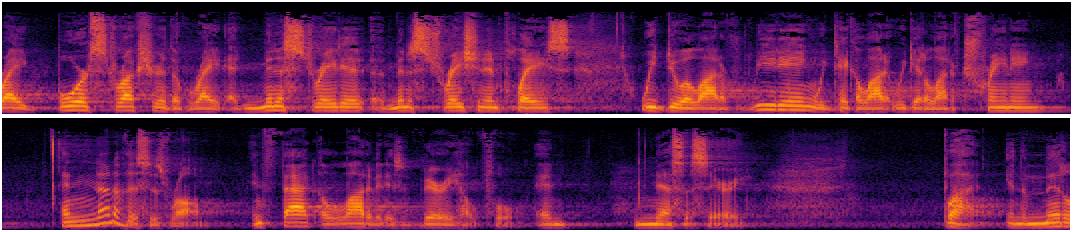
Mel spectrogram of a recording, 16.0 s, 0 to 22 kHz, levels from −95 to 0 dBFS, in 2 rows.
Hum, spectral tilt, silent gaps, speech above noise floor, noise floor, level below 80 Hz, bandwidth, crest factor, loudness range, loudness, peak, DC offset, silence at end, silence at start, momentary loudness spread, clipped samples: none; -3.5 dB/octave; none; 36 dB; -60 dBFS; -74 dBFS; 15.5 kHz; 22 dB; 6 LU; -25 LUFS; -2 dBFS; under 0.1%; 0 s; 0 s; 15 LU; under 0.1%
